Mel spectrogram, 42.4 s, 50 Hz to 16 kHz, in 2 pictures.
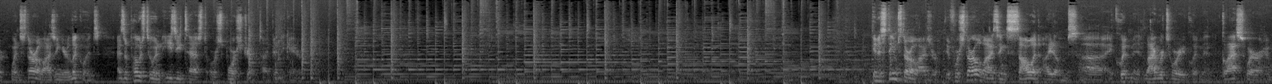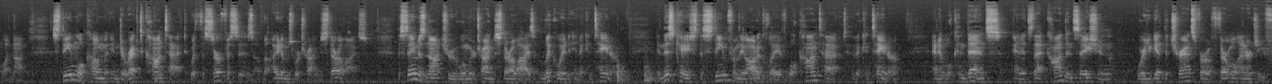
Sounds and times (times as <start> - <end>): Speech: 0.0 - 5.2, 14.6 - 42.4.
